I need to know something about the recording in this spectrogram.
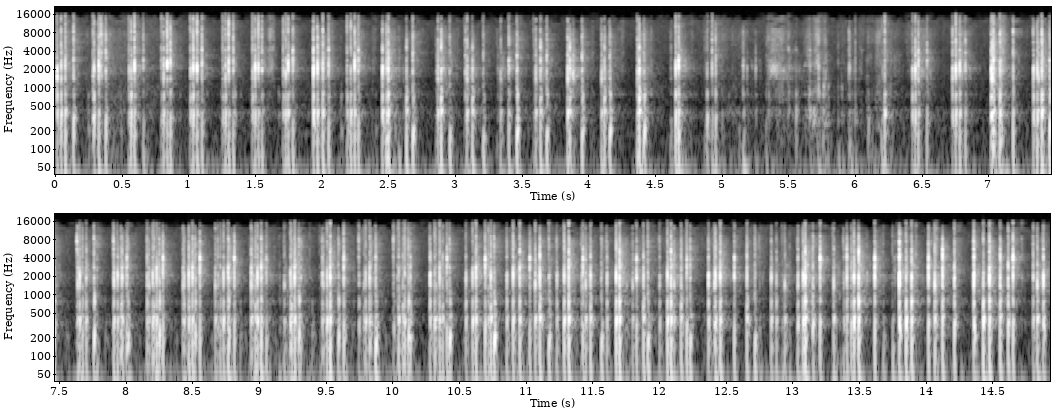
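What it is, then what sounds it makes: Cardboard product box. A small boxed Anker charger, with a printed white cardboard sleeve over a hollow kraft box holding the product, is held in both hands and tapped rapidly with dark-painted fingernails. The result is a dense stream of short, dry clicking taps with a hollow low body, steady apart from a brief softer stretch partway through.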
